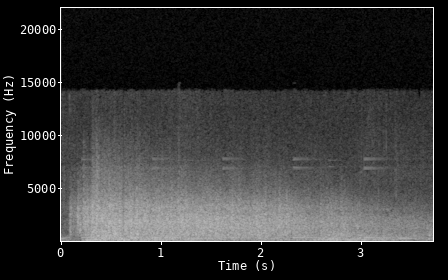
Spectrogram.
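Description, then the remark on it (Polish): A thunderstorm at Son Kul with a deep, continuous roll of thunder, loud, rumbling steadily for several seconds with a dense wash of noise and no voices. “Burza przeszła, wyszło słońce, owce panikary wróciły na pastwiska, z jurt wybiegły psy,”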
